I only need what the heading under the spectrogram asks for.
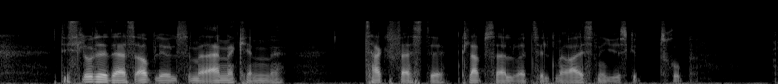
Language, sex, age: Danish, male, 18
